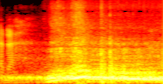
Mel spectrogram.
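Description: A car arriving with its engine running close by; the engine gets louder about half a second in, with a brief rise in pitch.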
